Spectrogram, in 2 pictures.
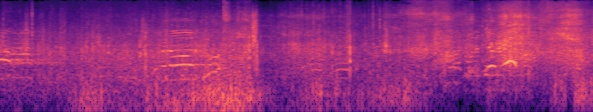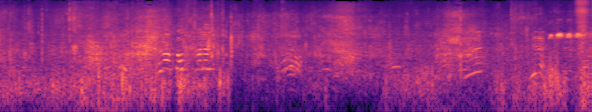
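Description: Skates scrape and hiss across ice.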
